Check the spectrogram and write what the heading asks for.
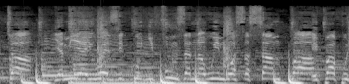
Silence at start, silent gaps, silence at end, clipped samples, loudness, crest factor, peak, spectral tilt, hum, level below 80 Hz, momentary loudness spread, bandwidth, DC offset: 0 s; none; 0 s; 0.2%; -11 LUFS; 10 dB; 0 dBFS; -5 dB/octave; none; -14 dBFS; 4 LU; 17 kHz; under 0.1%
